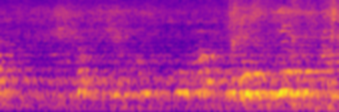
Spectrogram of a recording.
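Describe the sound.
Several voices imitate dogs barking at once during a Simon-says style game, on the command that dogs bark and beg: a loose overlapping chorus of yips and woofs that rises in pitch and energy toward the end, with no real animals present.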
